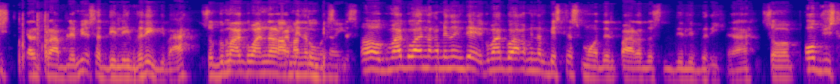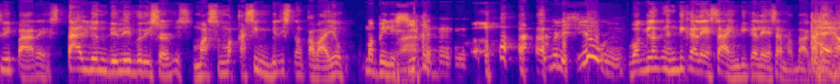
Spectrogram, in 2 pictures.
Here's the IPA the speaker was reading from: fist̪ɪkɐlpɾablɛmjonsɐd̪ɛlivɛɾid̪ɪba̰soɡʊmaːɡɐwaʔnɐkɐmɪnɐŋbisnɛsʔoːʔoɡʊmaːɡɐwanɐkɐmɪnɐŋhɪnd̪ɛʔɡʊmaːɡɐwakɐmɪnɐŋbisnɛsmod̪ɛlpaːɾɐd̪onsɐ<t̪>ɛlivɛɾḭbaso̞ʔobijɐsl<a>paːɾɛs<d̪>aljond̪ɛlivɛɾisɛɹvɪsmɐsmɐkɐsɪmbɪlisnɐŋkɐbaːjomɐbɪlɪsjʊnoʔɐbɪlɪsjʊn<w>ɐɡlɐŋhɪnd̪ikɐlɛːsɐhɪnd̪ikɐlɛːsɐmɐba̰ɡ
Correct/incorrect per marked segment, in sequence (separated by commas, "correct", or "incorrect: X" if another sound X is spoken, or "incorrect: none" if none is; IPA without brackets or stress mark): incorrect: d̪, incorrect: i, incorrect: t̪, correct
